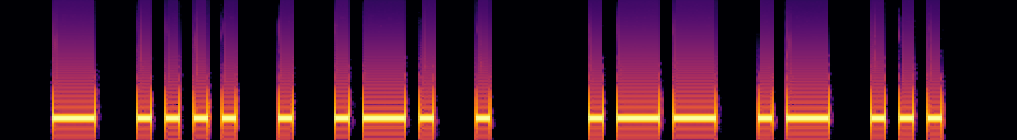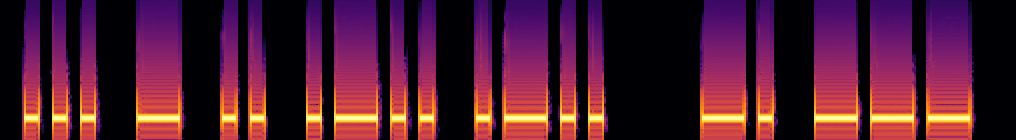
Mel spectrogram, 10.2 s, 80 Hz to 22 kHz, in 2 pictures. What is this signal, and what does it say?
Morse code, heard as a keyed tone, about 17 wpm, 700 Hz. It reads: THERE WAS STILL NO
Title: Sentences from Top 1400 Words 17wpm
